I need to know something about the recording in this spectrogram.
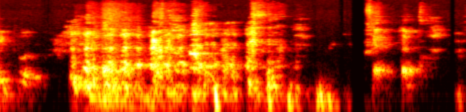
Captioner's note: group laughs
